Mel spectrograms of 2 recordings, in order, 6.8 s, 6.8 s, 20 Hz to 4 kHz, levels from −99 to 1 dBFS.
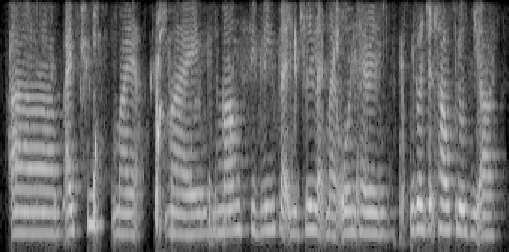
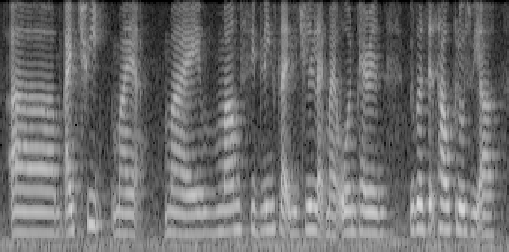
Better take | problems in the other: second | noise reduction (neural mask model Resemble Enhance denoiser)

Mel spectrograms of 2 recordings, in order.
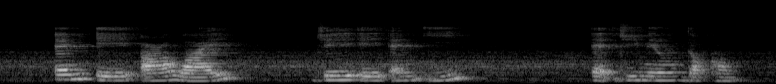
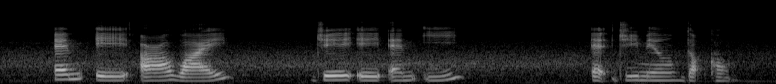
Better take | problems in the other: second | room echo; dies away in 0.7 s

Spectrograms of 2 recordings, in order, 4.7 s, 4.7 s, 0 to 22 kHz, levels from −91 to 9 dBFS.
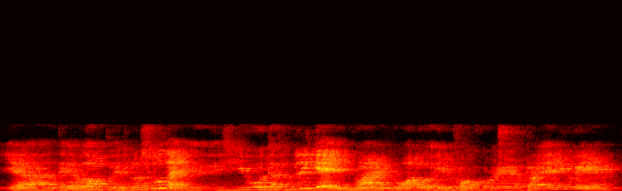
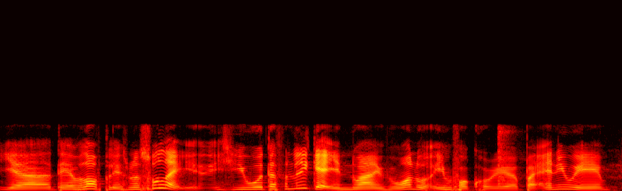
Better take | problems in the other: second | background sound (Guitar); 17 dB below the speech // room echo; dies away in 0.4 s

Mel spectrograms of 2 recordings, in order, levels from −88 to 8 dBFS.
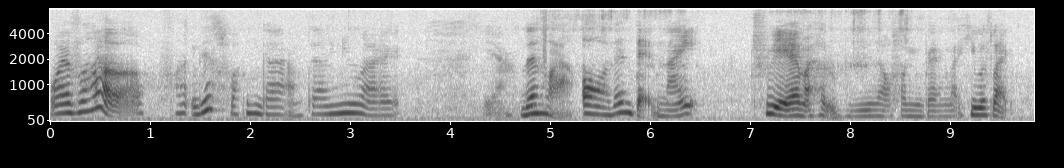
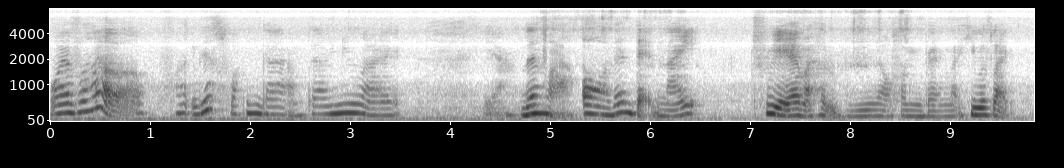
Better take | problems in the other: first | room echo; dies away in 0.5 s

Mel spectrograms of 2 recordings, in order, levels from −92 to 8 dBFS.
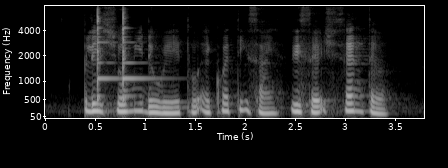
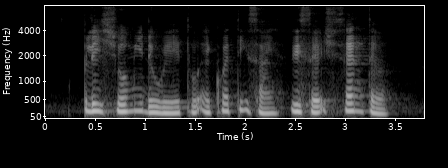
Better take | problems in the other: second | background sound (Percussion); 10 dB below the speech

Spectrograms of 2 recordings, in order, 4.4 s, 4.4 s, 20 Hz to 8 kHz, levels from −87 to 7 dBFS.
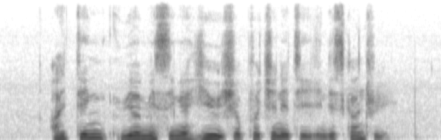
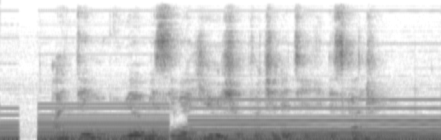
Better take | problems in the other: first | background sound (Organ); as loud as the speech // room echo; dies away in 0.4 s

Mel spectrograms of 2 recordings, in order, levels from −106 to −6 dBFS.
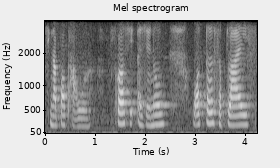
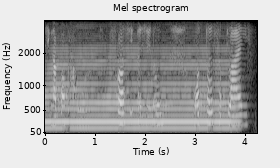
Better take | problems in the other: first | noise reduction (neural mask model RNNoise)

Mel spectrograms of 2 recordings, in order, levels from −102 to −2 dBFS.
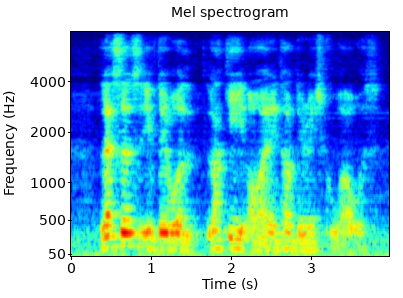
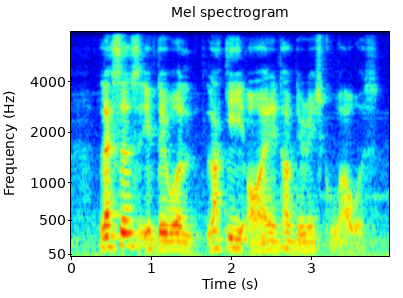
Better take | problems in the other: second | room echo; dies away in 0.2 s

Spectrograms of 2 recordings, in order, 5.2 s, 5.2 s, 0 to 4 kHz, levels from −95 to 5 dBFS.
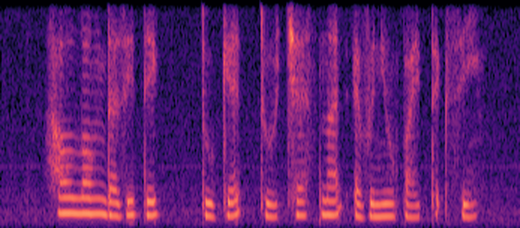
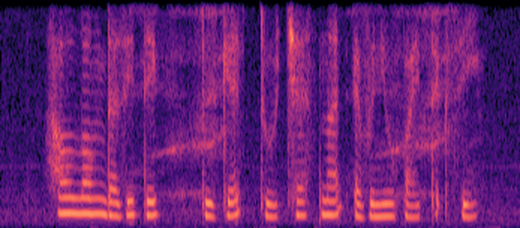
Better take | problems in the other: first | background sound (Cutlery, silverware); 20 dB below the speech

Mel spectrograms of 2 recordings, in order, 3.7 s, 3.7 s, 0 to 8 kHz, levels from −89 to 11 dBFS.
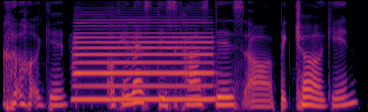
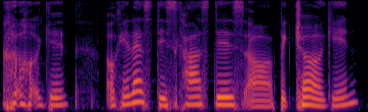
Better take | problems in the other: second | background sound (Wind instrument, woodwind instrument); 1 dB above the speech

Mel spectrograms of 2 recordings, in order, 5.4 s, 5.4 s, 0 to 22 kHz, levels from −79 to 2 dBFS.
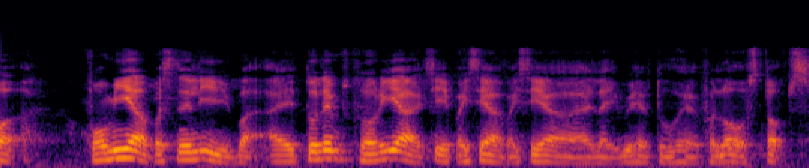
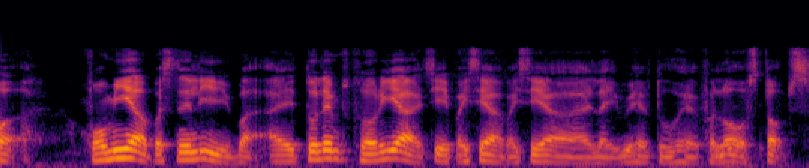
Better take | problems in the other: second | room echo; dies away in 2.1 s

